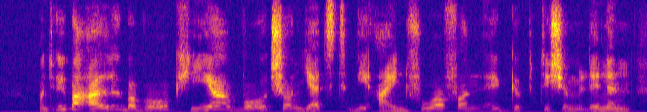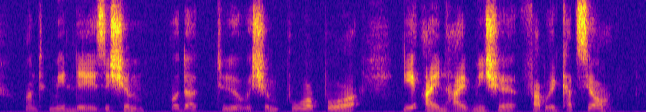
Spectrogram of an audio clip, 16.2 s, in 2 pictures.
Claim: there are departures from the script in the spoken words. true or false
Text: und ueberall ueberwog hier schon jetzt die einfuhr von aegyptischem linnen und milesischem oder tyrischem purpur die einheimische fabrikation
true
